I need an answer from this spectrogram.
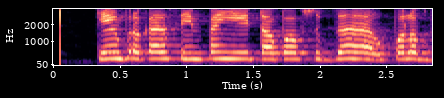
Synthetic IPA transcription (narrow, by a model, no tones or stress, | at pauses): kew̃pɾɔkaɾsempaj̃eʈɔpɔpsubd̪ʱaupɔlɔbd̪ʱ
